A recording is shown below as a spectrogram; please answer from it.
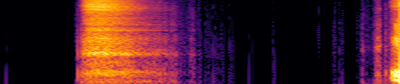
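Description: A man's single short breath, like a sigh, about half a second in, in an otherwise silent pause.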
